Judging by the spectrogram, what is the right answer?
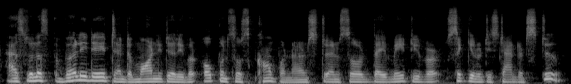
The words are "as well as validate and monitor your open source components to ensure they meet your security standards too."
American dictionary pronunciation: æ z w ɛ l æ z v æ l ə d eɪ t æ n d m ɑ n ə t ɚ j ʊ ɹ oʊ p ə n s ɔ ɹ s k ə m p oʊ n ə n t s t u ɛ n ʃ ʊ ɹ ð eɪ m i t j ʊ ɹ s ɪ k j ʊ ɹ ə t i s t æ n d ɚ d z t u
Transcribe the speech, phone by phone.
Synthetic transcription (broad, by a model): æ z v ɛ l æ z v æ l ə d eɪ t æ n d m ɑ n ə t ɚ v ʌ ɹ oʊ p ə n s ɔ ɹ s k ə m p oʊ n ə n t s t u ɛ n s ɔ ɹ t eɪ m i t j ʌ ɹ s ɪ k j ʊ ɹ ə t i s t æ n d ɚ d s t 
